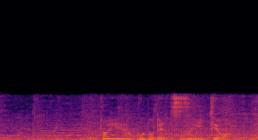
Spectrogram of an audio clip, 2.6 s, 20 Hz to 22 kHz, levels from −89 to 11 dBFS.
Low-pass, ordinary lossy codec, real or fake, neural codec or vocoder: 7.2 kHz; none; fake; codec, 16 kHz, 4 kbps, FreqCodec, larger model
